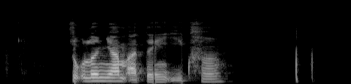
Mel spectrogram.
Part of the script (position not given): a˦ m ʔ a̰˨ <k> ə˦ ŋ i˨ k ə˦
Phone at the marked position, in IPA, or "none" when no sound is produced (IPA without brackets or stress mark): t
